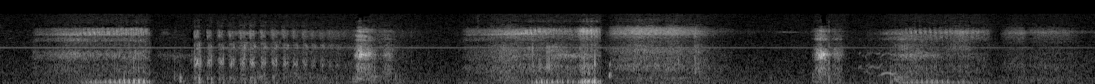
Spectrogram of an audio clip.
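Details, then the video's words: A dog asleep, snoring steadily. Each cycle pairs a soft low rumble with a hissing, wheezy breath, repeating about every two seconds, and brief sharp snorts break in now and then. "Funny Snoring Dog Compilation"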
